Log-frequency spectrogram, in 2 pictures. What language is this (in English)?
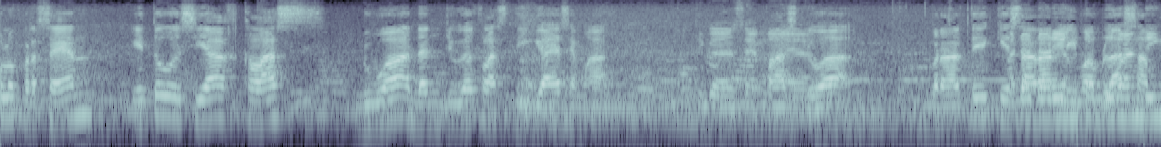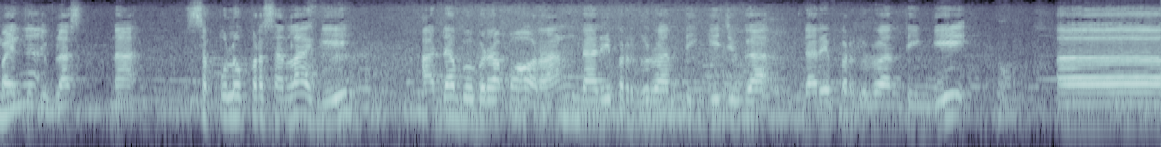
Indonesian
